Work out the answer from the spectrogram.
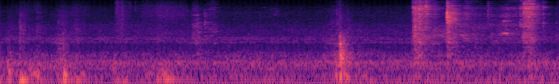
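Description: A few light clacks and rattles of kitchen items being handled, about three seconds in and again near the end, over a steady low hum.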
